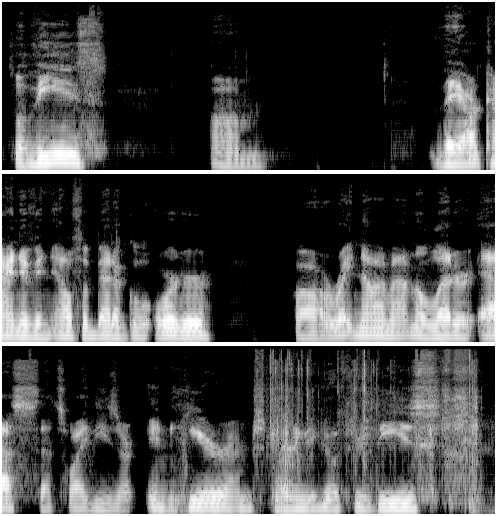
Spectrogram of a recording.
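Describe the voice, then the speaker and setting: Hoarse man rambling about his shelves. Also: a little high, measured pace, no room sound. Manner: rambling, lots of ums and restarts, explanatory. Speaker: comic collector showing his collection. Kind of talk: casual walk-through vlog. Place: comic storage room.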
